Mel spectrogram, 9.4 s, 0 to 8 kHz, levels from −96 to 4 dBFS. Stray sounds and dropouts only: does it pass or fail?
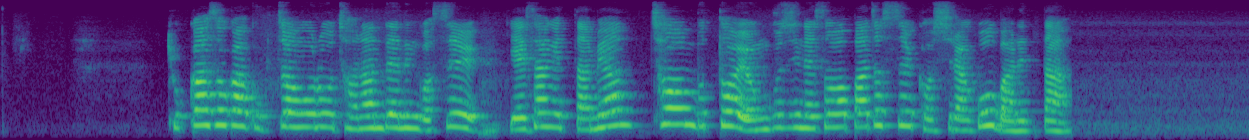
pass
